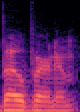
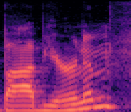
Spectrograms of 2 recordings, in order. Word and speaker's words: Bo Burnham: so hard, is that I have purposely mispronounced his name a lot because I think it's funny. I call him Bob Yurnham, and every time I want to say his name, I want to say Bob Yurnham, because I've done it so much. I've trained myself into saying it wrong, so I'm always just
